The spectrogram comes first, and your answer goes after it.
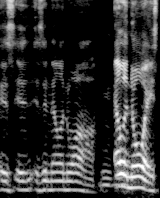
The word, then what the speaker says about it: Illinois: is in Elin nois Illinois did you know that if the good Lord didn't want you to pronounce that s he wouldn't have put it on the end Illinois Illinois yeah Illinois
